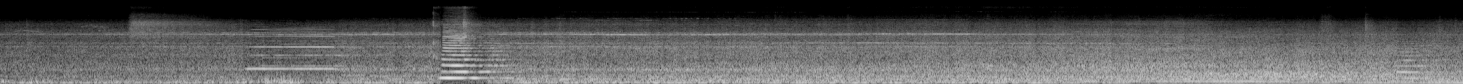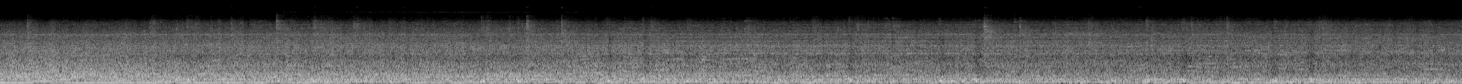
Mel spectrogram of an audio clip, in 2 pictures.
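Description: A passenger train's locomotive horn sounds, with a fainter blast and then a short loud one about four seconds in. Then the train runs past close by: a steady rumble, with wheels clattering over the rail joints as the coaches go by.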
